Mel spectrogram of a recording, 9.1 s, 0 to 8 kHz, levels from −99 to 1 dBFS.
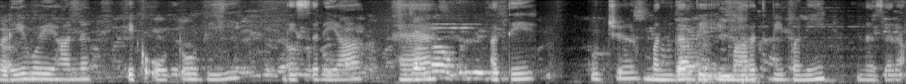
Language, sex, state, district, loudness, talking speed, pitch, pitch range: Punjabi, female, Punjab, Pathankot, -19 LUFS, 120 wpm, 180 Hz, 170-195 Hz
